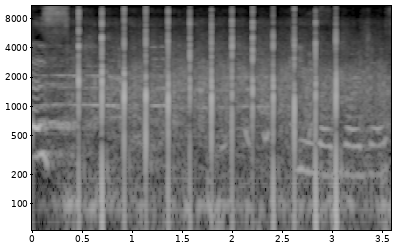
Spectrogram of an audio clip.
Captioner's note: applause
